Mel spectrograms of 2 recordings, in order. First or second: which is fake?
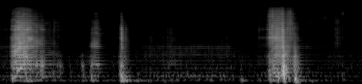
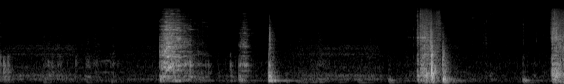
first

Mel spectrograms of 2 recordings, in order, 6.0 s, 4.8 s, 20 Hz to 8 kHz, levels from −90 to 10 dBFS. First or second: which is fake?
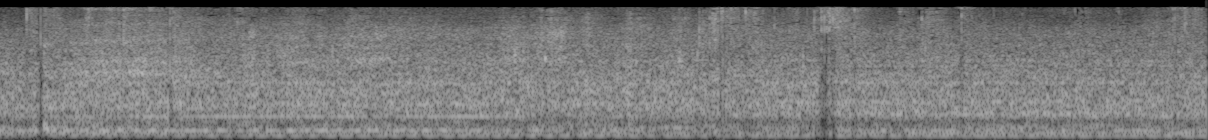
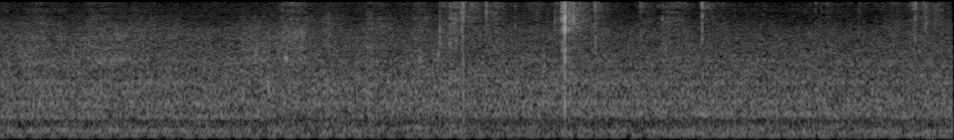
second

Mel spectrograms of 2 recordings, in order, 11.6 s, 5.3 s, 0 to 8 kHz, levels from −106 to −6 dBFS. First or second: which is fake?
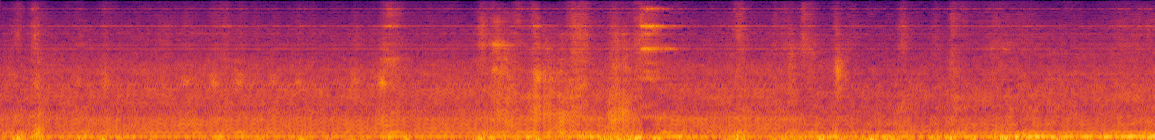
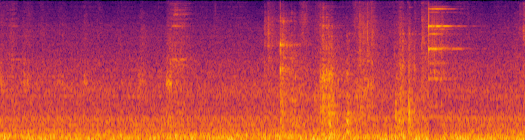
first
